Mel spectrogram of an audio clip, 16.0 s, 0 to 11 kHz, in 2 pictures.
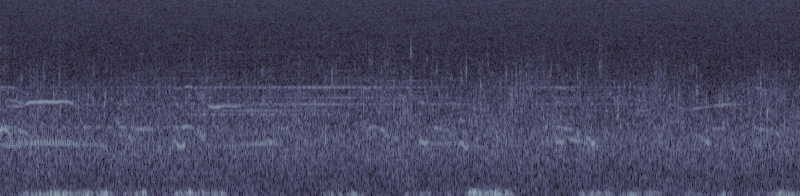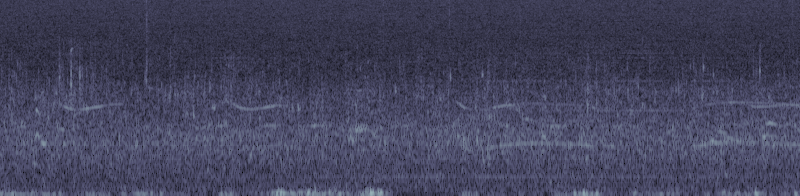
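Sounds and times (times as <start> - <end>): wind buffeting microphone: 10.3 - 12.0.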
